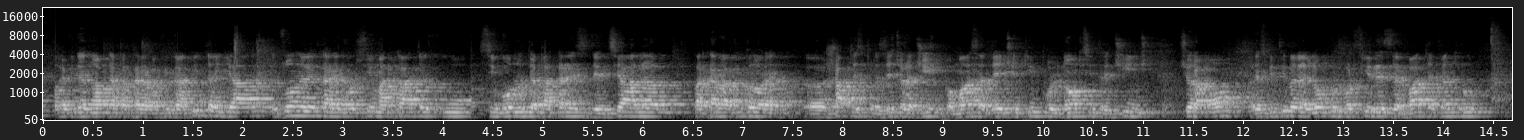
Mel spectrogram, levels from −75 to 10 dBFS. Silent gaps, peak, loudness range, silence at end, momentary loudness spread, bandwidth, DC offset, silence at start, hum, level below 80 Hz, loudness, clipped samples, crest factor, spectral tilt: none; 0 dBFS; 2 LU; 0 s; 7 LU; 9.4 kHz; under 0.1%; 0 s; none; -64 dBFS; -14 LUFS; under 0.1%; 14 dB; -7 dB/octave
